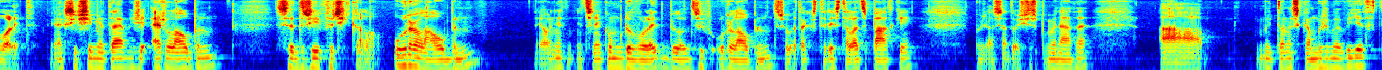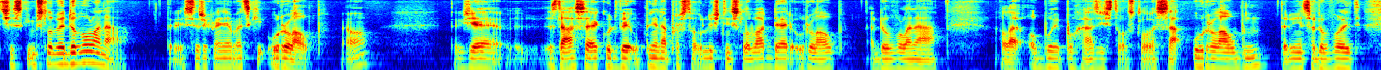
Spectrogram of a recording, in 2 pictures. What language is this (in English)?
Czech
